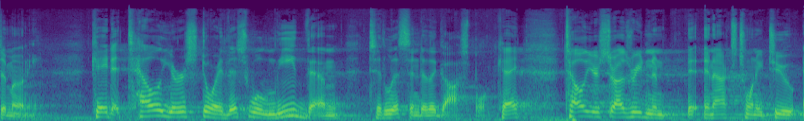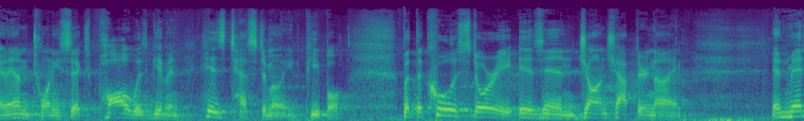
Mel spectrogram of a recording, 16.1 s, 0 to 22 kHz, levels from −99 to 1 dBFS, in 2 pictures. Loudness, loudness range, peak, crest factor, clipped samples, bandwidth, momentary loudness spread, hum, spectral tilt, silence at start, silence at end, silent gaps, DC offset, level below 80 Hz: -25 LUFS; 2 LU; -10 dBFS; 14 dB; under 0.1%; 16.5 kHz; 10 LU; none; -4.5 dB/octave; 0 s; 0 s; none; under 0.1%; -46 dBFS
